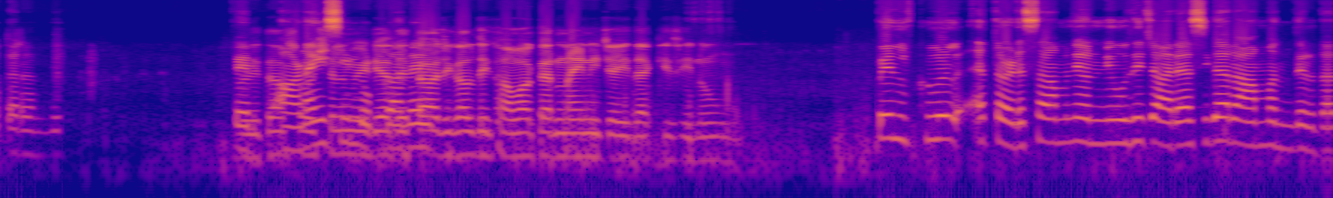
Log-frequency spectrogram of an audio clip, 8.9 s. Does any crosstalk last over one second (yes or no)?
yes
